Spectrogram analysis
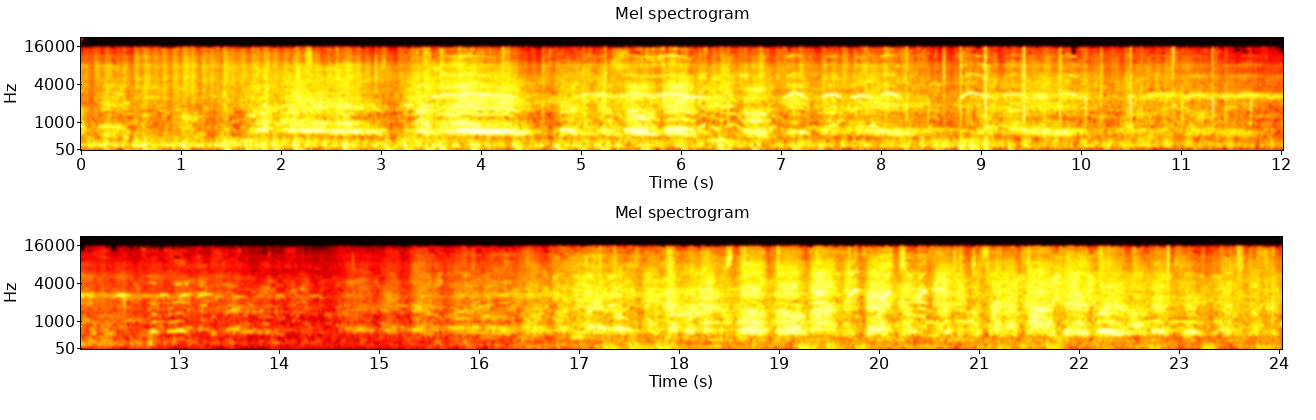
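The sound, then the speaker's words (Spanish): A crowd of protesters at an education march in central Santiago chants and shouts slogans, a loud, dense and continuous mass of voices that thins briefly midway and then swells again. “los y las manifestantes gritaron consignas, tocaron música y bailaron, llevando masivas pancartas con mensajes exigiendo un sistema educativo público, gratuito, laico y de calidad.”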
